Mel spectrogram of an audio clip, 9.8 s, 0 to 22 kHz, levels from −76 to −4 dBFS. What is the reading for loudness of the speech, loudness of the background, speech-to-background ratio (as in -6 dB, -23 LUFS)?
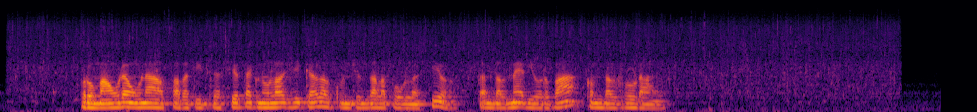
-26.0 LUFS, -42.5 LUFS, 16.5 dB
